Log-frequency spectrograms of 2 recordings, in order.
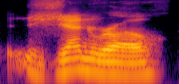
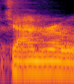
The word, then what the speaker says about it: genre: And then, um, so you you had given me a hard time about uh, that I pronounced genre genro, I believe.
